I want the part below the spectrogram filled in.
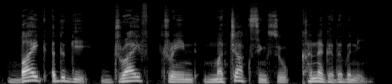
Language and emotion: Manipuri, neutral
